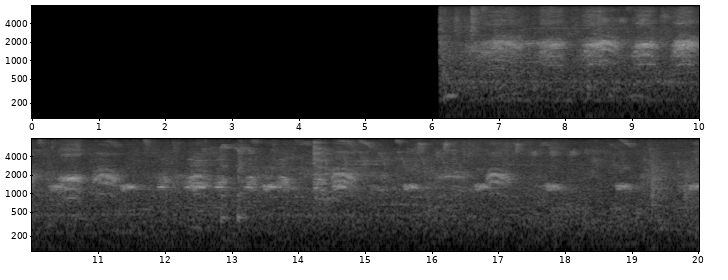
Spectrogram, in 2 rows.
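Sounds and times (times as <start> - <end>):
birds calling: 6.2 - 20.0.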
